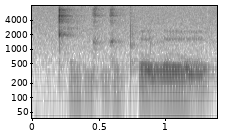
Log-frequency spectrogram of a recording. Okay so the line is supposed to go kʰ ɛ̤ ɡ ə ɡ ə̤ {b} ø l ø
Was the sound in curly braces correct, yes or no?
no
